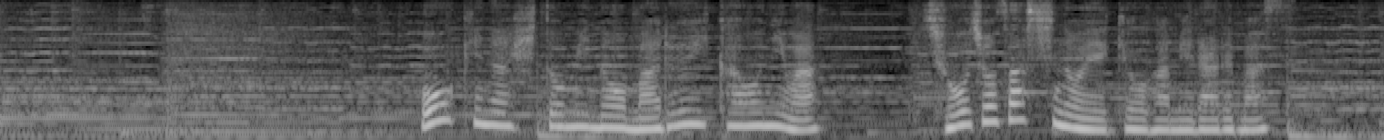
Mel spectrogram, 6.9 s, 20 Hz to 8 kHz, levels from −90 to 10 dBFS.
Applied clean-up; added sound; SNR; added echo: none; none; none; none.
